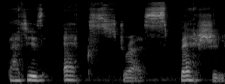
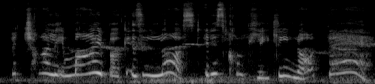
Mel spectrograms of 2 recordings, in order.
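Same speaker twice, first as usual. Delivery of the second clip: put-on high excited little girl voice, pleading; little sister Lola. Lola begging Charlie for her favourite book, high and pleading. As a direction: plead like an eager small girl. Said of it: "Lola says".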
